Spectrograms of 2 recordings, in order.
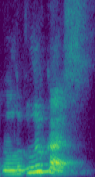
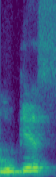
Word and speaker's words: Lucas: pronounce this Luca not Lucas that's an Americanization of the beautiful French name Luca so we have start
